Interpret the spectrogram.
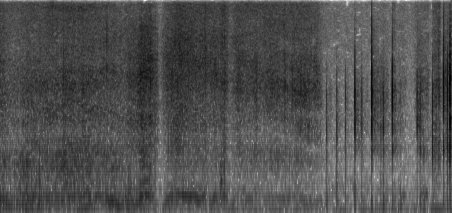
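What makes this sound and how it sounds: Long nails scratch across the cover of a solid purple and black patterned fabric-covered hardcover notebook held upright, making a soft, steady rasping hiss. The scratching then gives way to quick, dry taps, short bright clicks with almost no ring.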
